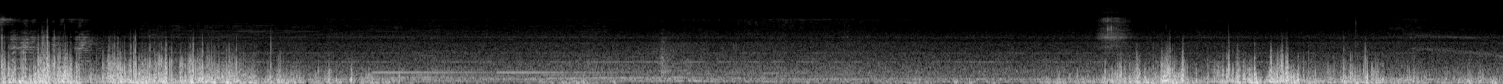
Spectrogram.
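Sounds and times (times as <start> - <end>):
steady tones shifting in pitch: 1.6 - 10.0.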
